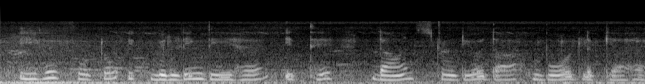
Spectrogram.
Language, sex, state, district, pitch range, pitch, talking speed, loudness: Punjabi, female, Punjab, Pathankot, 210-230 Hz, 215 Hz, 120 wpm, -18 LUFS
